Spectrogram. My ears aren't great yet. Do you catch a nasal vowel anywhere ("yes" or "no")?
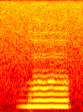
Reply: yes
